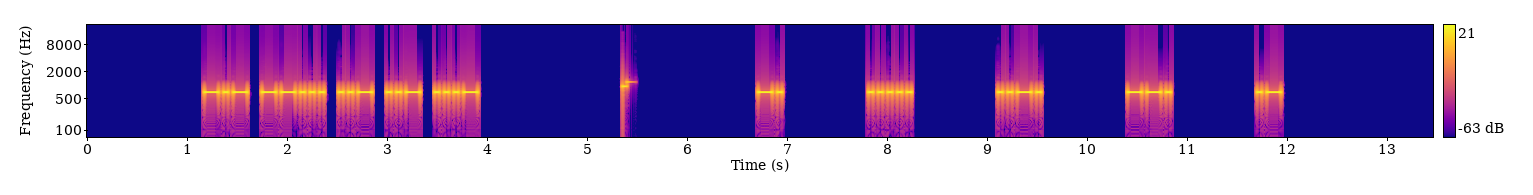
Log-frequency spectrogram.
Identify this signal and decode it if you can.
Morse code, heard as a keyed tone, about 25 wpm, spaced as for 13 wpm, 700 Hz. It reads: K7UUV N5FGA
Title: USA Call Signs - 5 Characters - 6x Character Spacing - 25wpm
